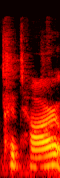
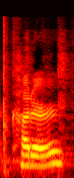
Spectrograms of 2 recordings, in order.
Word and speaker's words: Qatar: I went to Qatar, or Qatar, as it's supposed to be pronounced, I learned.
